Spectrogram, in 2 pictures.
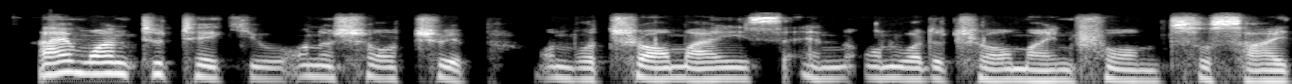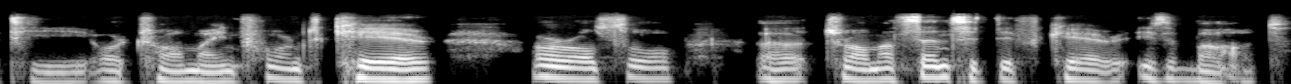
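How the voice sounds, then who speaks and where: The speaker has a non-native accent and goes at a fairly slow pace. The background is quiet. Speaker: trauma expert and psychotherapist. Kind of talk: webinar presentation. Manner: halting, with fillers and restarts.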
